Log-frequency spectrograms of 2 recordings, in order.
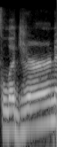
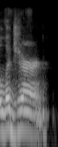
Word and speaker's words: Lejeune: Yes. Lejeune is the way that wow. it needs to be pronounced. And there's a whole long backstory about how it's Lejeune is how folks have been saying it, but that's actually incorrect. So Lejeune, you heard it here first. Lejeune.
